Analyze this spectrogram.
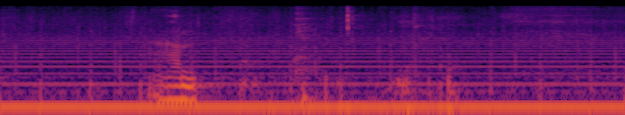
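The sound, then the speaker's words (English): A steady electrical hum of air conditioning being turned on drones through the whole stretch, with a brief low rumble near the start and faint scattered ticks, no voices. “Yes, that's a nod to turn on the air conditioning.”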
